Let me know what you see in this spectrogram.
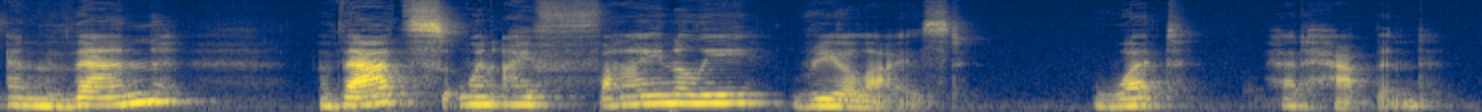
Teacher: happened now you'll also notice that my voice went down so I slowed down my speech I used some pauses and I used that falling intonation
